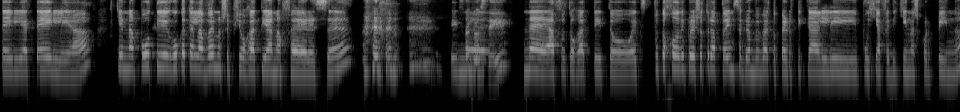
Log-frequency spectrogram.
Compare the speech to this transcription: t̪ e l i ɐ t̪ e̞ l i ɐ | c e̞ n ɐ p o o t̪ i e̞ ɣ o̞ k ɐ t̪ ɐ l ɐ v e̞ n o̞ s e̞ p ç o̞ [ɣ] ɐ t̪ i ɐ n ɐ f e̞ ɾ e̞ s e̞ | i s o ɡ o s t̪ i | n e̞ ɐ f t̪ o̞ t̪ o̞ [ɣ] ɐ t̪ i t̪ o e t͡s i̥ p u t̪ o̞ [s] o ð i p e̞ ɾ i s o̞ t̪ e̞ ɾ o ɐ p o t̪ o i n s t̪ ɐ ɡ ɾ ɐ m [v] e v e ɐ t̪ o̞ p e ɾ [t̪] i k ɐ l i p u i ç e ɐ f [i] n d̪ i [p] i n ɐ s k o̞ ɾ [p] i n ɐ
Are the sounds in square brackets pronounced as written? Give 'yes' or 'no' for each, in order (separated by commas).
yes, yes, no, yes, yes, no, no, yes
